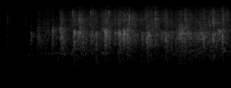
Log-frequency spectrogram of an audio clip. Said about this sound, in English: I'm here to give Las Vegas a world class ballet company resident company at the Smith Center of the Performing Arts, and you can applaud that.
